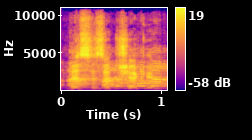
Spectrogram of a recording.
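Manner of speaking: very high, put-on clucky voice; playful high chicken impression; squeaky chicken voice. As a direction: chirp it out like a little hen. Introducing the chicken picture.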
